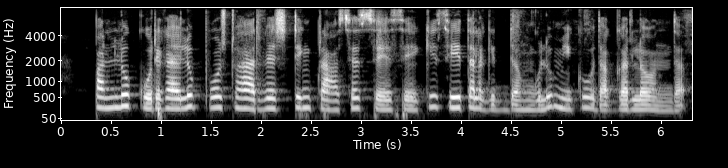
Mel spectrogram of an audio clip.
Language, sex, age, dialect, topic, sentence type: Telugu, female, 25-30, Southern, agriculture, question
